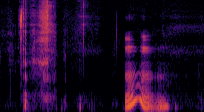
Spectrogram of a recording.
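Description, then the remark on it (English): A short papery rustle of Gabby Bernstein tarot cards being shuffled, then a couple of soft taps as one card is picked, followed by a brief hummed vocal sound with a rising-and-falling pitch. “So I am shuffling. And now I am picking.”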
